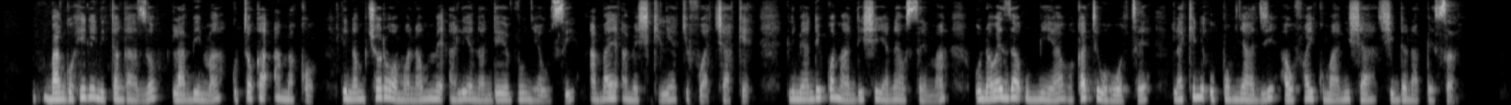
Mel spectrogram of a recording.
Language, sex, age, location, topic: Swahili, female, 25-35, Kisii, finance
